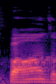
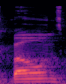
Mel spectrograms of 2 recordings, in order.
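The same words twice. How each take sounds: First: "Bonds" with an open vowel, like "bonds"; name said as "Bonds", short O; Bonds pronunciation. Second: "Bones" with a long O, rhymes with stones; name said as "Bones", long O; Bones pronunciation. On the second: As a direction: say "Bones" with the vowel of "go". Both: Shown as a demonstration. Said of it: "I'm not sure how people call it".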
